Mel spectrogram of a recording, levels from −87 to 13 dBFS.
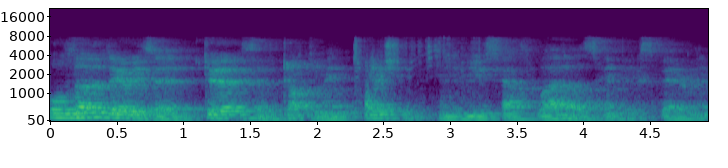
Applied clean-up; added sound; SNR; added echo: neural separator model SepFormer DNS4.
